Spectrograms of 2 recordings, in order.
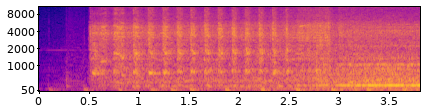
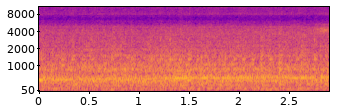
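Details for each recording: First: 1998 Subaru Legacy that was water-damaged in a marsh, had a P0505 idle air control code and flooded; after swapping in a good used ECU it cranks, fires cleanly and settles into a smooth, steady idle. Normal start and idle. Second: 1998 Subaru Legacy pulled from a marsh after hydrolock, with a P0505 idle air control code: uneven, lumpy, ragged idle and smoke from the exhaust. It is running very rich, possibly with a misfire, traced to a water-damaged ECU.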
